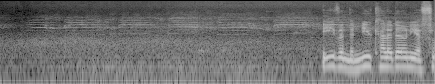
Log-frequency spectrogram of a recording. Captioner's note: bats squeaking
